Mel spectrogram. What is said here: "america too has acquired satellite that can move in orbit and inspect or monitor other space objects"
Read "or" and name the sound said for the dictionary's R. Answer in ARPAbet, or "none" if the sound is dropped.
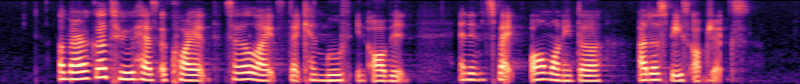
L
